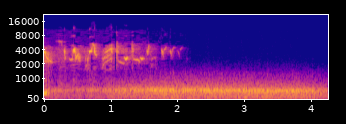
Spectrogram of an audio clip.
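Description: Small birds chirping and twittering in a quick run of short calls that fades out about two seconds in, over a steady low drone.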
